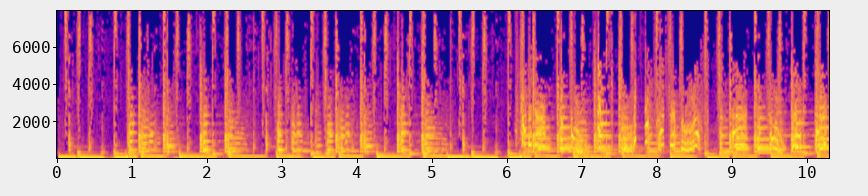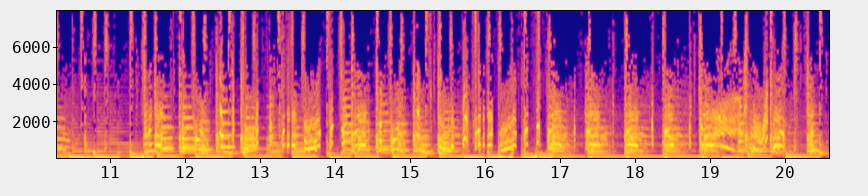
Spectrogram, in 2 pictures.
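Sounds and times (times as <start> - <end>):
turntable scratching over salsa: 0.0 - 20.5.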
